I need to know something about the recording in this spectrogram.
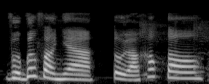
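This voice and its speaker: A woman narrating a first-person story over animation, voicing every character herself in an even storytelling manner. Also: sits high, a little fast, soft background music.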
